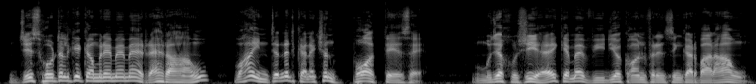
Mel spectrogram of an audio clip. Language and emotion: Urdu, happy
